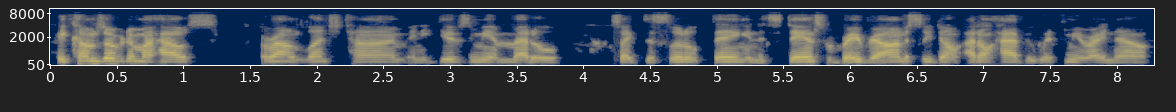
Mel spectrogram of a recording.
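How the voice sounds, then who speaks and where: A man's voice: medium pitch, flat delivery, fairly quick, bright, forceful tone, dry recording. A young man from Florida telling a personal story on a community panel in a reflective, casual way with some slang. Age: young adult. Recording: dull lo-fi dry recording.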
